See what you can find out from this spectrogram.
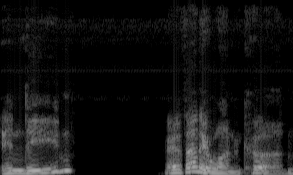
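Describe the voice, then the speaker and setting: A man performs a put-on character voice. His pitch swings very widely. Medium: audio drama. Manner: smooth, playfully taunting.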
